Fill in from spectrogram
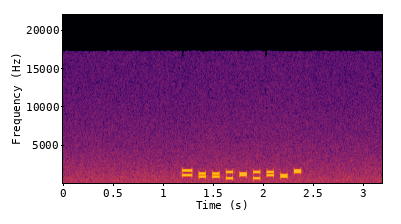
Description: Multi-frequency trunk signalling (R1, as on North American trunks), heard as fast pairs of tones, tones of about 70 ms. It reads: KP 5576793 ST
